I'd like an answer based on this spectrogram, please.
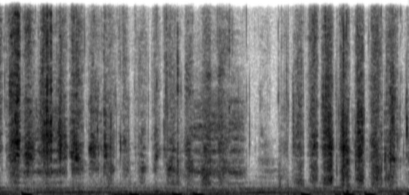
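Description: Chef's knife sawing through a cooked tomahawk steak beside the bone, in repeated rasping strokes. Background music with deep falling bass notes plays underneath.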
